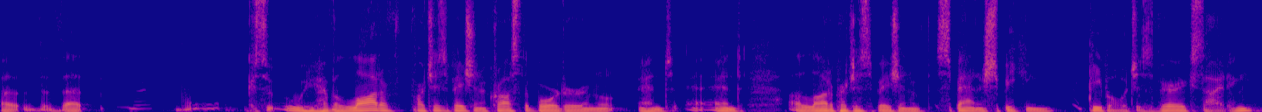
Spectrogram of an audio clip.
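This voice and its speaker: A man hosting a casual on-air interview in a chatty, halting, wordy way, with playfully grandiose touches. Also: low-pitched, dark tone, husky, no room sound, clean studio sound. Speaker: radio host. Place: radio studio.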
